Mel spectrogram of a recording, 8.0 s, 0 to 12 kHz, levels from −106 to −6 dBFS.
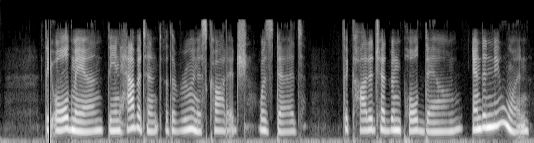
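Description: At 0.72 s a 30 ms hole, which fits several consecutive 7.5 ms packets, and at 3.39 s a single 7.5 ms gap show unconcealed Bluetooth headset packet loss over the mSBC link. The gaps are holes with hard, abrupt edges, not smoothed or filled as concealment would do.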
